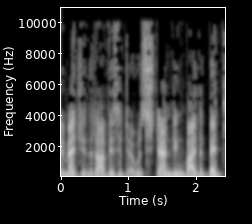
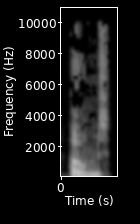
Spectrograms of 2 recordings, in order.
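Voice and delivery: plain reading voice

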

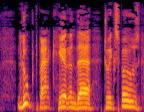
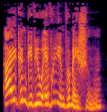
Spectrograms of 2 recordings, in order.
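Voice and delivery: high, thin nervous little man; 10 semitones higher, faster than usual. A narrator's reading. Narrator voices Thaddeus.

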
